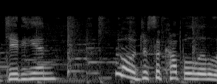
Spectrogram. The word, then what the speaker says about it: Gideon: exceptions for example Oh words that are from German quite often for example girl we have the hard G or you have like proper names from Hebrew such as Gideon so just a couple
